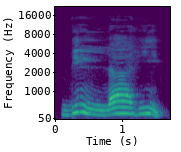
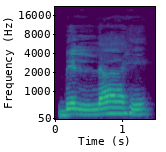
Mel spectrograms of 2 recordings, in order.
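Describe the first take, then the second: First: बिल्लाही with a short clear "bi"; the correct recitation of बिल्लाही. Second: बिल्लाही with a spread, heavy "be" sound at the start; the common mistake in बिल्लाही; wrong broad be. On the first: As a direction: say बिल्लाही slowly with a crisp short "i". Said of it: "ये दुरुस्त pronunciation है". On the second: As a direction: say बिल्लाही as "bellahe", the first vowel spread wide. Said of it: "बे को मोटा करके फैला के पढ़ते हैं". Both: Shown as a demonstration.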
